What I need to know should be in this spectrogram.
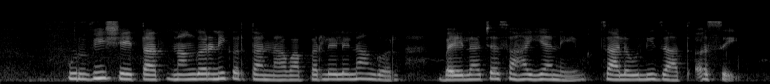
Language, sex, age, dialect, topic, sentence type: Marathi, female, 31-35, Standard Marathi, agriculture, statement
